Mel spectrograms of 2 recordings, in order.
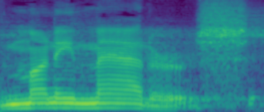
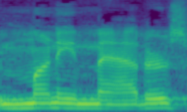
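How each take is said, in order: First: The stress falls on the word matters. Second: The stress falls on the word money. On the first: It says that money is important. "with maybe the inflection of money matters also, because money does matter" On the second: It names the topic of financial affairs. "so it's going to be Money Matters"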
